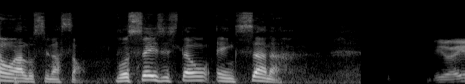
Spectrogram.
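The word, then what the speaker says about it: Sanaa: Vocês estão em Sana. Viu aí? A pronúncia é Sana.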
